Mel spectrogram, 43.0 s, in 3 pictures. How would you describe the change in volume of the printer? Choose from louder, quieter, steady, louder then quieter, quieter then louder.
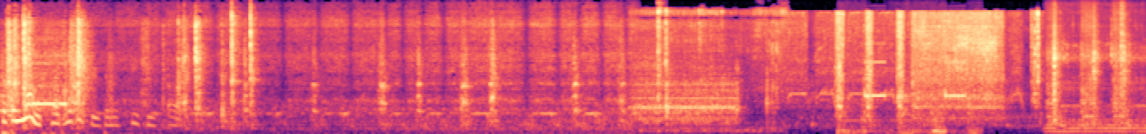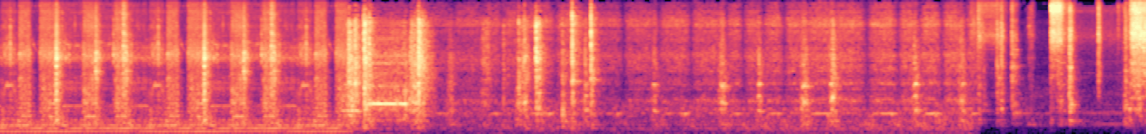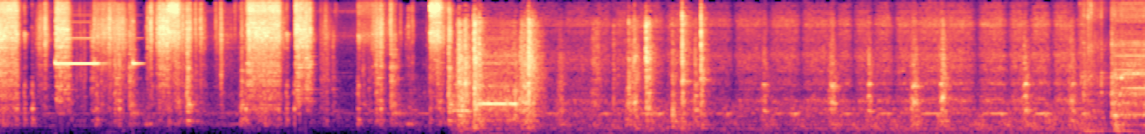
steady.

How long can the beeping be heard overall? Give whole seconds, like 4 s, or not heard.
3 s.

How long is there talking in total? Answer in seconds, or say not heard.
2 s.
